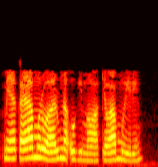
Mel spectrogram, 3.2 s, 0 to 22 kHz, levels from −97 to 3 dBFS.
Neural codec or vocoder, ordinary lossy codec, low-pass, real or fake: none; AAC, 16 kbps; 19.8 kHz; real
